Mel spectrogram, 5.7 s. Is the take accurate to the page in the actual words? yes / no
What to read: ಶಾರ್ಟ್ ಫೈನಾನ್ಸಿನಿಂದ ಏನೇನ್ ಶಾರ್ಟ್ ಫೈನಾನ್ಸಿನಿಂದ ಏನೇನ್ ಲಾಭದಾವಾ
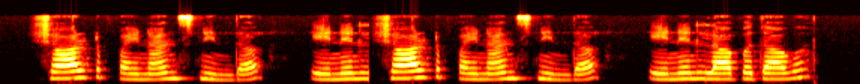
yes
